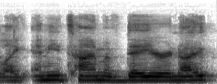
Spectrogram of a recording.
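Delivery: usual speaking voice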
